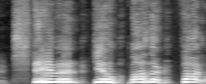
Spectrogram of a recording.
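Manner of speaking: very high, loud imitation of furious mom; mad hollering. Mom in the shower catching her son, mad hollering. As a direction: holler the name in outrage. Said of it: "straight, like, hollering at me".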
